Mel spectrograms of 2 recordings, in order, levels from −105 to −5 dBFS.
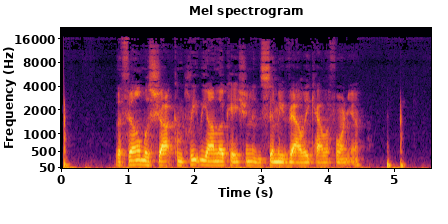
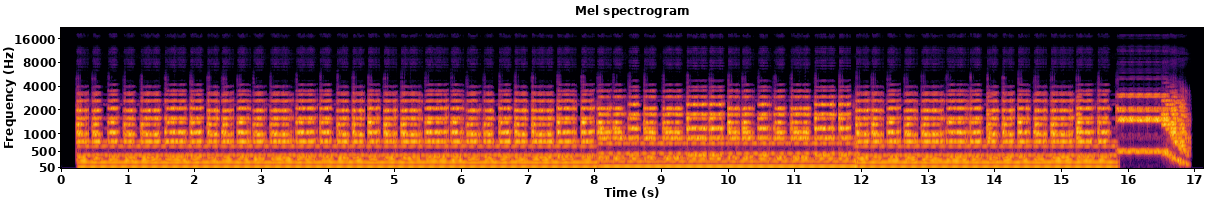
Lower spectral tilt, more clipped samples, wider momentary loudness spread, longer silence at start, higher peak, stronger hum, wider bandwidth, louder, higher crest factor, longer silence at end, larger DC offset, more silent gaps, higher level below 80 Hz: second, -6.5 dB/octave vs -8 dB/octave; neither; first, 15 LU vs 3 LU; second, 0 s vs 0.2 s; about the same, -2 dBFS vs -4 dBFS; neither; first, 16.5 kHz vs 4.5 kHz; about the same, -19 LUFS vs -19 LUFS; about the same, 16 dB vs 16 dB; about the same, 0.1 s vs 0.2 s; neither; neither; second, -40 dBFS vs -30 dBFS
